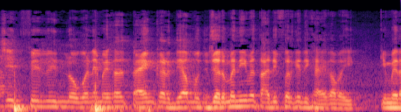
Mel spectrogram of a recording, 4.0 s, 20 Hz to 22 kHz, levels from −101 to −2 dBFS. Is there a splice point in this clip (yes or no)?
yes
